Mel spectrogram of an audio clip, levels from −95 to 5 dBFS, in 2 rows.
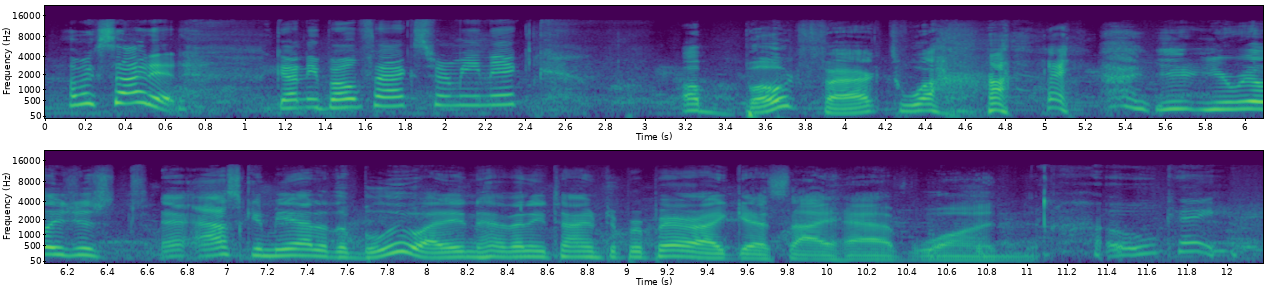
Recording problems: chatter from many people; faint; throughout; 20 dB below the speech

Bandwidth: 14 kHz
